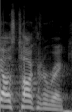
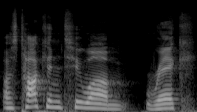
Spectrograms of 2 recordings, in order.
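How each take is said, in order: First: It sounds confident and firm, without fillers. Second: It sounds hesitant, with fillers and stumbling. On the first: The speaker calls it right. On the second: The speaker calls it wrong.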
